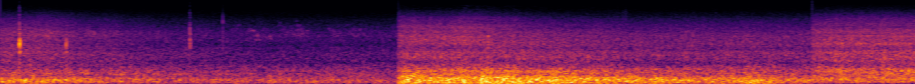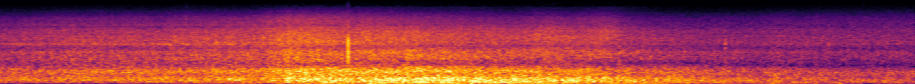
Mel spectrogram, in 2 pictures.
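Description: Sea surf washing and breaking against a rocky shore, with wind buffeting the microphone. It gets suddenly louder about four seconds in, swells to its loudest about twelve seconds in, then eases off.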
